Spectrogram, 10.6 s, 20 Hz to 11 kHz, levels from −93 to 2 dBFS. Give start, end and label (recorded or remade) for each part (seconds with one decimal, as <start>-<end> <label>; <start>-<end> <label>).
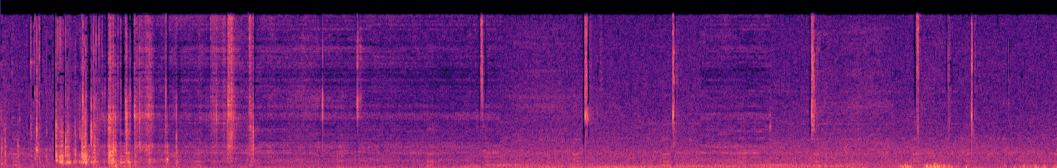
0.0-1.0 recorded; 1.0-5.0 remade; 5.0-7.0 recorded; 7.0-7.7 remade; 7.7-10.6 recorded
